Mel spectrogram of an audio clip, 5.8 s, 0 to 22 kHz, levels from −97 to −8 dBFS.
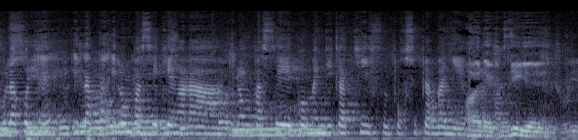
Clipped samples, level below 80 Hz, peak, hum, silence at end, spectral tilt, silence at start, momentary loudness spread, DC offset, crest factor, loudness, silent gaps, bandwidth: under 0.1%; -54 dBFS; -22 dBFS; none; 0 s; -5.5 dB/octave; 0 s; 8 LU; under 0.1%; 14 dB; -36 LUFS; none; 16 kHz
